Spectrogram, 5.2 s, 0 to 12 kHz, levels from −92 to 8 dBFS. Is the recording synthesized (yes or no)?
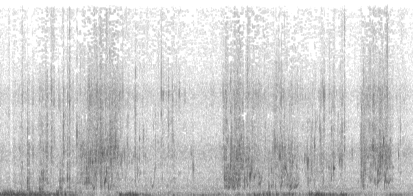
no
